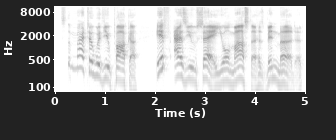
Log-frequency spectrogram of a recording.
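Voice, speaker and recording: A man's voice: on the high side, very animated, measured pace, sharp tone, voice pushed up, heavily acted. A man voicing an agitated middle-aged doctor who demands answers in a raised, urgent voice.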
